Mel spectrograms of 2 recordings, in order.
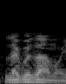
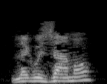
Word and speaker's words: Leguizamo: John Leguizamo. I have no idea how you pronounce his name. – Leguizamo, yeah. – Leguizamo,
